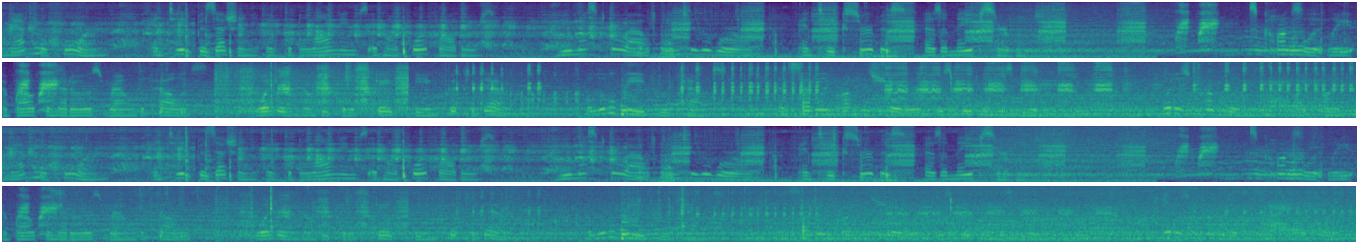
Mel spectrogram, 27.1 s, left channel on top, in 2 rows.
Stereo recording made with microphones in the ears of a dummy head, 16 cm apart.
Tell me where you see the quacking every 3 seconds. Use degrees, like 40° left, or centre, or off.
20° right, 20° right, 10° right, centre, 20° left, 40° left, 50° left, 70° left, 70° left.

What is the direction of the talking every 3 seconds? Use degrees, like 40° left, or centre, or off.
10° left, 10° right, centre, 10° left, 30° left, 40° left, 40° left, 40° left, 40° left.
